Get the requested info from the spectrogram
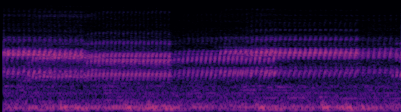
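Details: Tree frogs in a valley sing in a steady chorus of rapid, pulsing trills over a low background rumble, with live music nearby.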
